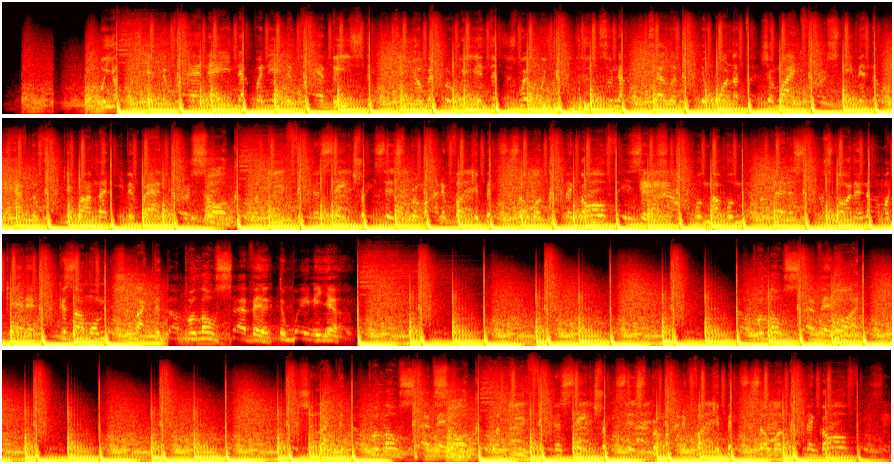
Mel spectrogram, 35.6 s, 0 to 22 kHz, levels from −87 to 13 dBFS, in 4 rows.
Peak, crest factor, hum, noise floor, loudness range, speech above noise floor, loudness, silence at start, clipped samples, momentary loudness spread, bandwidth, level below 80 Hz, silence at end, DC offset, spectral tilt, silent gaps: 0 dBFS; 8 dB; none; -31 dBFS; 2 LU; 14 dB; -11 LUFS; 0.2 s; under 0.1%; 5 LU; 12.5 kHz; -10 dBFS; 0.05 s; under 0.1%; -6 dB/octave; none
